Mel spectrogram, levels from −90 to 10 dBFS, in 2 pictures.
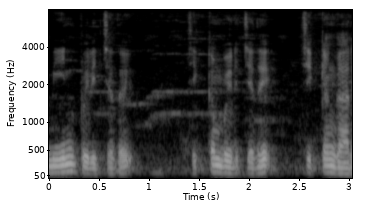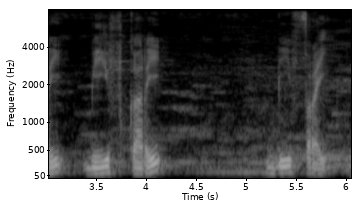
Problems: constant background noise, low volume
